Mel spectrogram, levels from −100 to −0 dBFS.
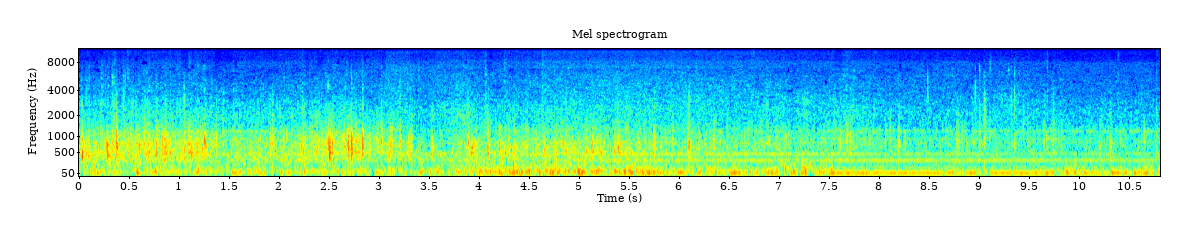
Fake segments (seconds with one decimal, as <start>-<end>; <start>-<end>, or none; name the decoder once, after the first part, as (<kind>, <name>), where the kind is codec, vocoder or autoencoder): none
